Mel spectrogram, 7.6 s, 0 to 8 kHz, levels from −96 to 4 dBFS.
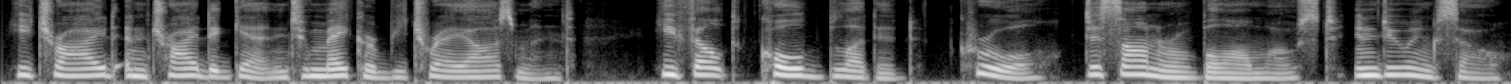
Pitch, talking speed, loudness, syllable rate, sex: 180 Hz, 160 wpm, -17 LUFS, 4.2 syllables/s, female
